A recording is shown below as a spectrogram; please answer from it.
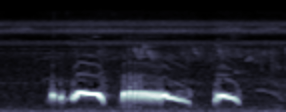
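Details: A stressed-dove therapy recording of zebra dove song: staccato pair, an arched whistled coo, a trilled phrase gliding downward, then a short falling coo, clean and clear against a quiet background.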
